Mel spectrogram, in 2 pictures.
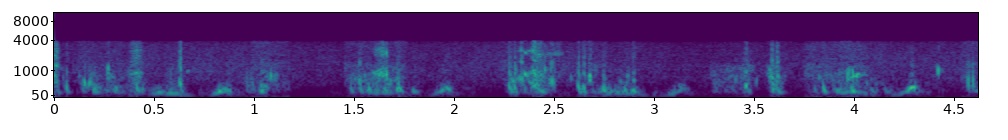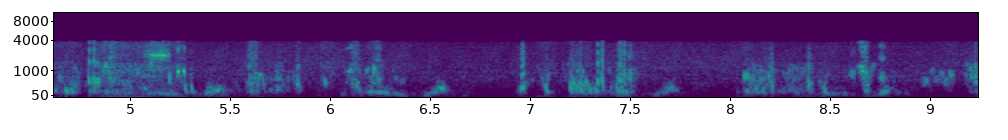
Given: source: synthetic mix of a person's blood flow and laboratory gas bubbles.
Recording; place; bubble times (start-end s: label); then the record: Doppler ultrasound of blood flow; precordium
0.00-0.47 s: bubbles
0.54-0.68 s: bubbles
0.93-1.19 s: bubbles
1.44-1.83 s: bubbles
2.25-2.95 s: bubbles
3.27-3.67 s: bubbles
3.74-4.23 s: bubbles
4.38-4.46 s: bubbles
4.53-5.36 s: bubbles
5.50-5.87 s: bubbles
5.94-6.01 s: bubbles
6.05-6.38 s: bubbles
6.92-7.12 s: bubbles
7.16-7.54 s: bubbles
8.03-8.52 s: bubbles
8.58-8.80 s: bubbles
8.94-9.12 s: bubbles
9.16-9.25 s: bubbles
From the record:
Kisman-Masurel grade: 343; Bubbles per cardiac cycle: rolling drumbeat, 9 or more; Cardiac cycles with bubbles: 100%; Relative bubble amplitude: loud (0.450 to 0.775); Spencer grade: 3 (all of the cardiac periods contain showers or single bubble signals, but not dominating or overriding the cardiac motion signals); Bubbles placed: only in the low amplitude regions of the cardiac cycle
